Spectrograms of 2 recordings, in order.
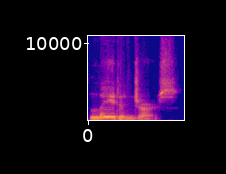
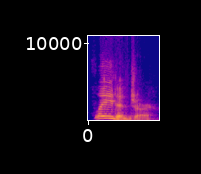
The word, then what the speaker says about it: Leyden jar: is a type of electricity storing it in Leyden jars excuse me Leyden jars in his footsteps many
